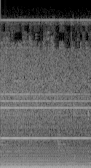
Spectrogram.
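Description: A steady low electrical-sounding hum with a faint high tone, simulating the humming form of tinnitus.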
